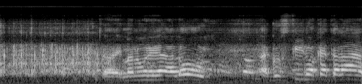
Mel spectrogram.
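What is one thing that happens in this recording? A man speaks into a microphone, heard through loudspeakers.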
